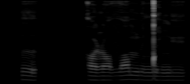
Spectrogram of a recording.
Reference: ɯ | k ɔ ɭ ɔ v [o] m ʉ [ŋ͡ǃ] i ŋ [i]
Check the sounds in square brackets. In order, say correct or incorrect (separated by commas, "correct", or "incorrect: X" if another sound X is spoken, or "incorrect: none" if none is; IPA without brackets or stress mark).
incorrect: ɔ, correct, incorrect: y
